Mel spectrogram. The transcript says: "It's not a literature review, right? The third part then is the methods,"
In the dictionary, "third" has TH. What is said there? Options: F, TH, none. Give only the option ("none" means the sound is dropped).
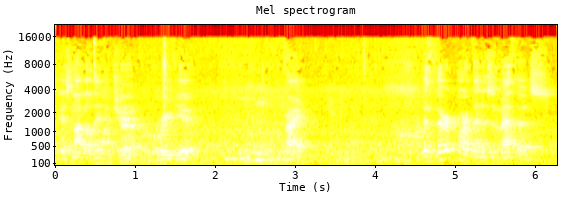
TH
